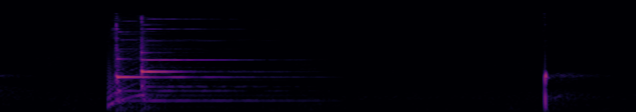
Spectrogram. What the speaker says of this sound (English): Notice that the chime gets a little higher.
